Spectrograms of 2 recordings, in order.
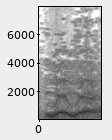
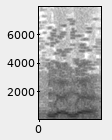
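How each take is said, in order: Both takes have the same delivery.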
